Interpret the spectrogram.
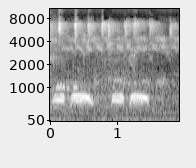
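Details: Spotted dove calling during a decoy-luring session; two soft paired coos, each a brief note followed by a longer level hoot, fairly low and mellow, over a quiet rural background.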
